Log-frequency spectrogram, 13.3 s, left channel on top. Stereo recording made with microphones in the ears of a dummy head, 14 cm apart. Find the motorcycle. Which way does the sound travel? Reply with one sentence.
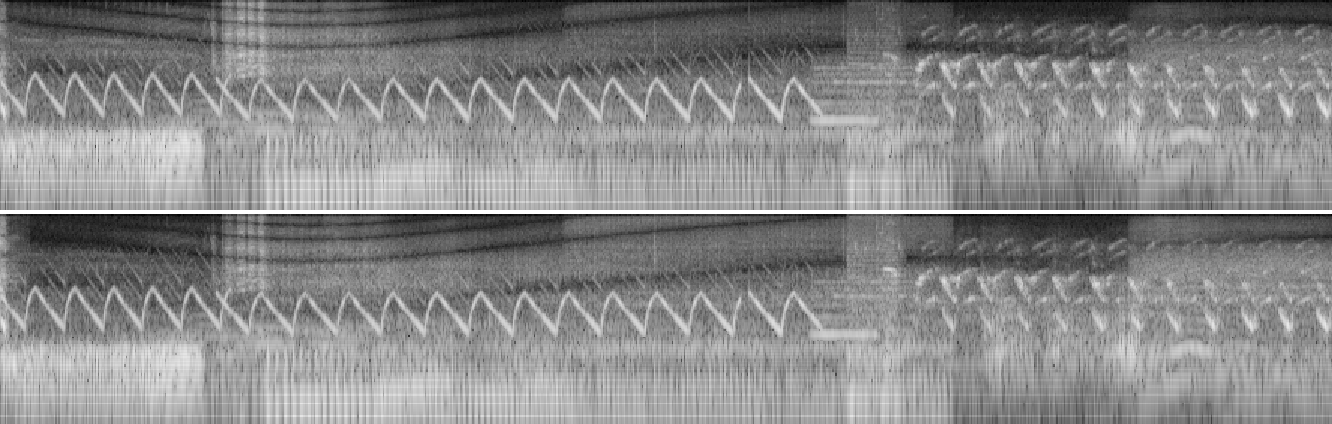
You can hear the motorcycle go from the left side to the right.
